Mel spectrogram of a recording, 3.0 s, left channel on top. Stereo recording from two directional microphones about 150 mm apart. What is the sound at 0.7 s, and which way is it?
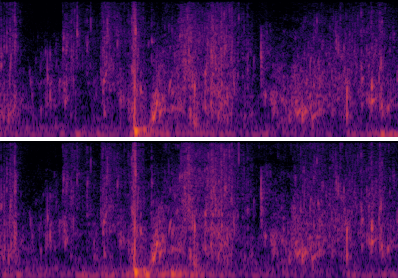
Boat, 5° left (ahead or behind).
